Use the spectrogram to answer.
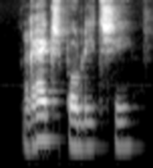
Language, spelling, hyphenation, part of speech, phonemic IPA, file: Dutch, rijkspolitie, rijks‧po‧li‧tie, noun, /ˈrɛi̯ks.poːˌli.(t)si/, Nl-rijkspolitie.ogg
- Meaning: national police, a police branch operating nationally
